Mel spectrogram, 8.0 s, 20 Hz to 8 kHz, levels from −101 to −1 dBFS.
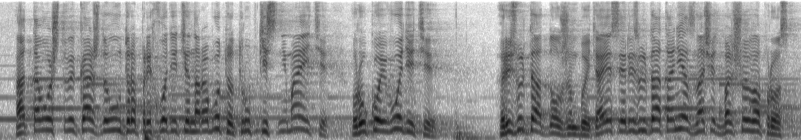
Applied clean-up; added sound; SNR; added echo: none; Piano; 16 dB; none.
